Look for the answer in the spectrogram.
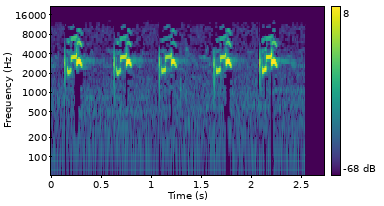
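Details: Five clipped, high-pitched chirps from an American golden plover in Brazil, evenly spaced roughly every half second, each note quick and bright against a quiet background.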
